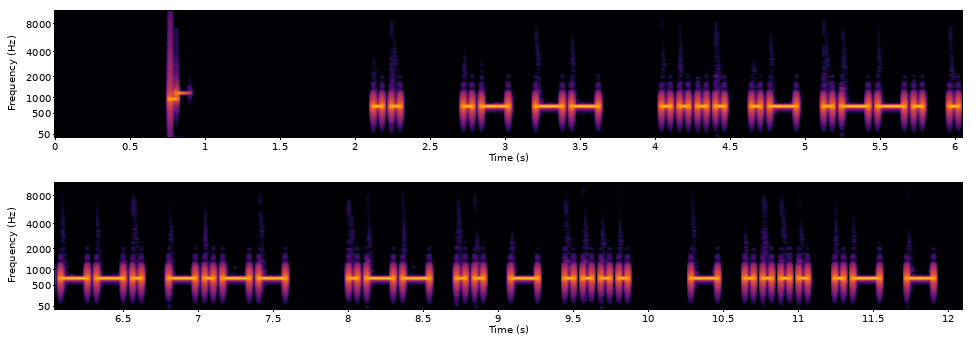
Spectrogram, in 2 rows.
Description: Morse code, heard as a keyed tone, about 20 wpm, 700 Hz. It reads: I AM HAPPY WITH THAT
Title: Sentences from Top 1000 Words - Review Part 2 - 20wpm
